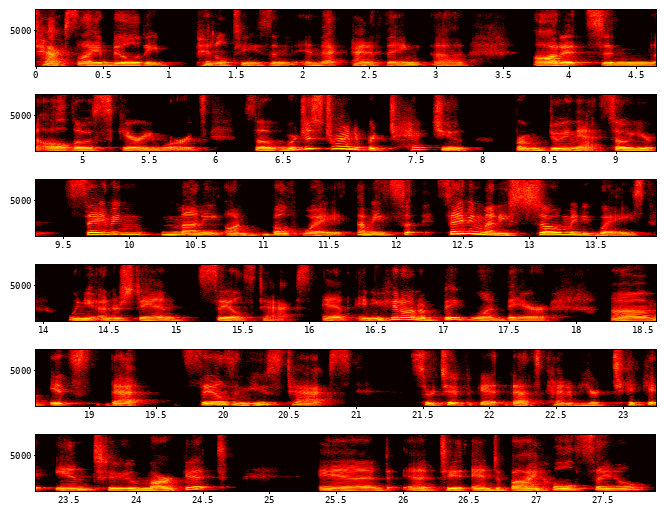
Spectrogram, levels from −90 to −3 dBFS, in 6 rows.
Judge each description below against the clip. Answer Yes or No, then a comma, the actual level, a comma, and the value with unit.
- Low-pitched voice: No, medium, 185 Hz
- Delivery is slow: No, average, 165 wpm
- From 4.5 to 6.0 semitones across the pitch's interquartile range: No, average, 4.0 semitones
